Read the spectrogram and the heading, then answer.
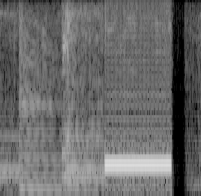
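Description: A single steady telephone tone during a call transfer on an office line. It sounds for about a second after a short stretch of other sound, then cuts off abruptly.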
